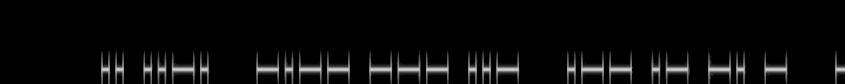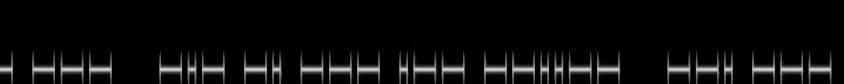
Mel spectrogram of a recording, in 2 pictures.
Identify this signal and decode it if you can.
Morse code, heard as a keyed tone, about 17 wpm, 700 Hz. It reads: IF YOU WANT TO KNOW, GO
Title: Sentences from Top 200 Words 17wpm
